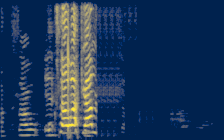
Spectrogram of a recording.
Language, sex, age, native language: Icelandic, male, 9, Icelandic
